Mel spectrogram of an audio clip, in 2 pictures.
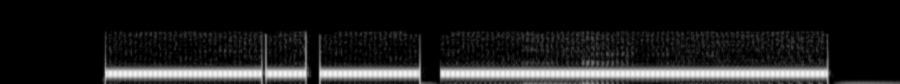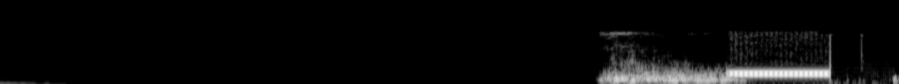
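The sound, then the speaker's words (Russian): A telephone line tone sounds while a call to a company's phone line is being connected. A steady mid-pitched tone holds for about three and a half seconds with brief breaks, then after silence some noise and a short return of the tone. “Если вы знаете внутренний номер сотрудника, наберите его в тоновом режиме или оставайтесь на линии для соединения со специалистом.”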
